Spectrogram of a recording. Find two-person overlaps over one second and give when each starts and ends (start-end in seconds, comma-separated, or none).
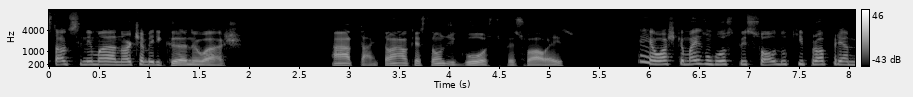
none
